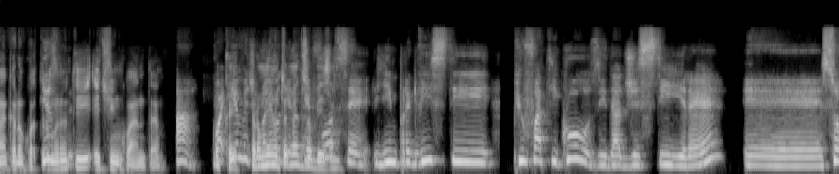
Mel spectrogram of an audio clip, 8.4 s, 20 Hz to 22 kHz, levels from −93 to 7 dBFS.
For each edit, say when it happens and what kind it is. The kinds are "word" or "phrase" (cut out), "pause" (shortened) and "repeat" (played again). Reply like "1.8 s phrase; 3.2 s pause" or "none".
1.7 s pause; 5.0 s pause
